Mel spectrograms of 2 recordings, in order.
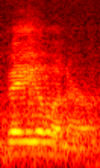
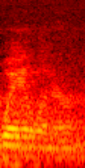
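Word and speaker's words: Wehlener: The W is pronounced V. So it's Veltliner, not Wailener. Veltliner, Sonnenor.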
